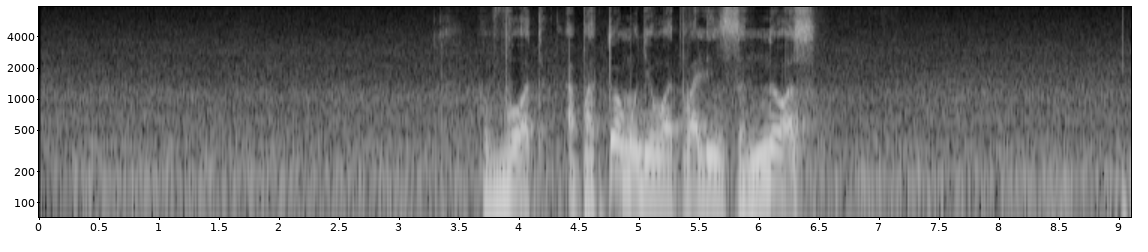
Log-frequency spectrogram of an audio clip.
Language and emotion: Russian, angry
